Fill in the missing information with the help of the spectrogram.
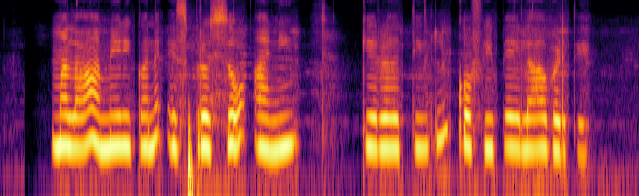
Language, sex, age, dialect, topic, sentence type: Marathi, female, 18-24, Standard Marathi, agriculture, statement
